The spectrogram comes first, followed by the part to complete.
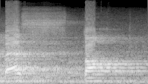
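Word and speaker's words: بصطة: tulisannya pakai Shad bas Bast itu tulisan cara membacanya Bash ya dibaca dengan Sin Bash Apa perbedaannya Shad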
